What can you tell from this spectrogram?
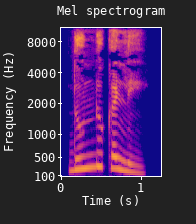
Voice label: "ದಂಡೆಗೊಳ್ಳು", Kannada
